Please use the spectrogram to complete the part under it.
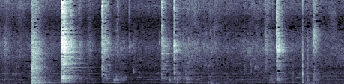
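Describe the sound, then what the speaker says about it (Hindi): Soaked rice for aloo tahari being added to a cooking pot, heard as several sharp metallic clanks and knocks of a utensil against the pot, irregularly spaced over a quiet background with faint wet shuffling. "अब हम इसमें चावल डालेंगे।"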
